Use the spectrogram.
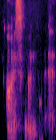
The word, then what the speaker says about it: Eisman: If you just key in Gary Marcus and Iceman. Iceman is spelled EISMAN.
